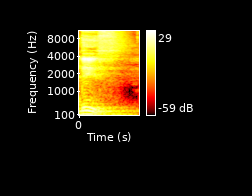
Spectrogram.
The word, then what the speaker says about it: this: और यहाँ पर स, लेकिन इसकी स्पेलिंग को हम उच्चारण करते हैं दिस।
